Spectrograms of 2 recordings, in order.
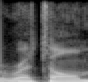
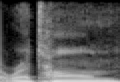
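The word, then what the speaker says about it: Raton: Ron pass there uh I don't know how to say it properly uh ratton I think is how the locals say it um yeah Red Dot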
